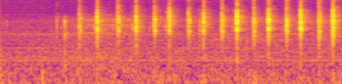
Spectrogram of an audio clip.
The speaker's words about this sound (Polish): to jest dźwięk ruszającej się z tyłu klapki. Która to klapka jest typowym plastikiem e, i wcale się nie zdziwię, jak kiedyś mi wypadnie.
